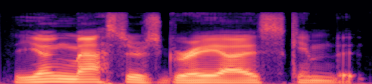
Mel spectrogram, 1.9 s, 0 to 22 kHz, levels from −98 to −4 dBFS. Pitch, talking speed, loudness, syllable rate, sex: 105 Hz, 225 wpm, -18 LUFS, 5.4 syllables/s, male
